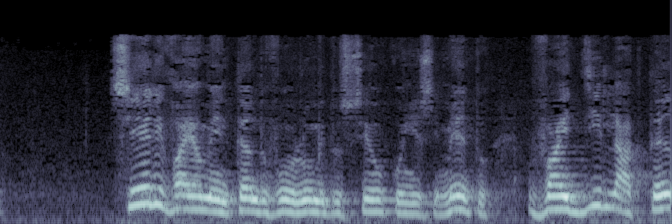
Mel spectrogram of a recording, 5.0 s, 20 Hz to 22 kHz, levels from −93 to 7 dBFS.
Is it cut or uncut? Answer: uncut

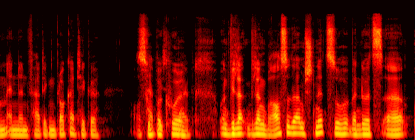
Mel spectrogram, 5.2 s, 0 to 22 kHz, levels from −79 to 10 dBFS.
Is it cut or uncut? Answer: uncut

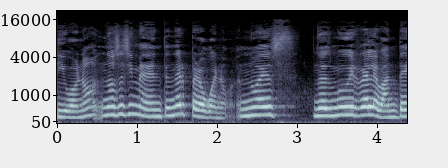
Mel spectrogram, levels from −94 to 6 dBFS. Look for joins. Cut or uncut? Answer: cut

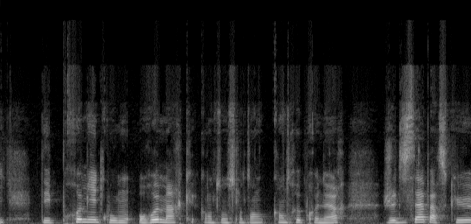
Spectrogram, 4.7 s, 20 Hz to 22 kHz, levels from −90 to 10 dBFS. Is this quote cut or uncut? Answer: cut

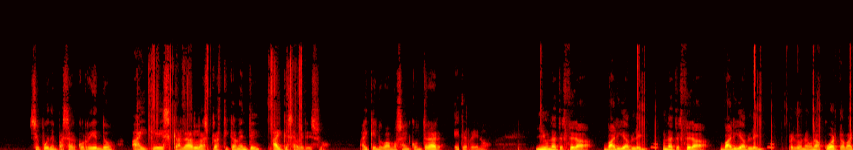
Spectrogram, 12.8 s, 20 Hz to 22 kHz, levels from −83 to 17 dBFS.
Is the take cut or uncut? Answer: cut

